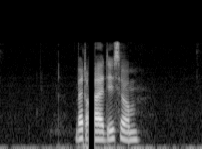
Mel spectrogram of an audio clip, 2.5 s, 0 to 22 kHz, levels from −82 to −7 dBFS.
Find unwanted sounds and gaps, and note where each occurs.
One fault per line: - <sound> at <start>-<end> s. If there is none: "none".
- dropout at 1.1-1.2 s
